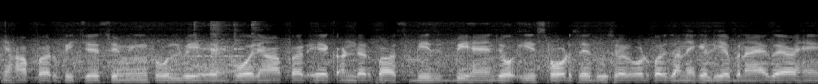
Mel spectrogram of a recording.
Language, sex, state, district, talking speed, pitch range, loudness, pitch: Hindi, male, Rajasthan, Bikaner, 210 wpm, 95-100 Hz, -16 LUFS, 95 Hz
